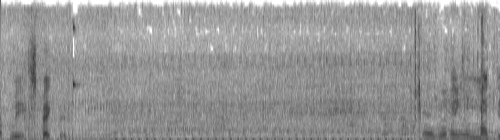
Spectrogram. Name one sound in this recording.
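A motorcycle engine putters close by.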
